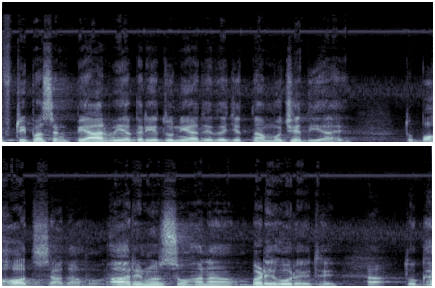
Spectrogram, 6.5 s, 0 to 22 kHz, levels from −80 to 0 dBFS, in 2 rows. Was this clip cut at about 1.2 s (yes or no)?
no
